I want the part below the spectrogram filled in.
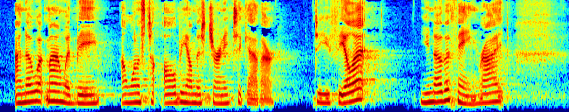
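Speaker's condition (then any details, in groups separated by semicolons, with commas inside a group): Cleft lip and palate, severe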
